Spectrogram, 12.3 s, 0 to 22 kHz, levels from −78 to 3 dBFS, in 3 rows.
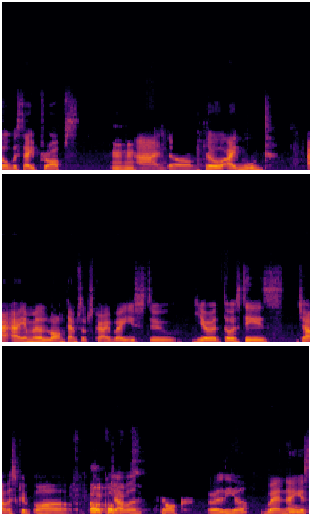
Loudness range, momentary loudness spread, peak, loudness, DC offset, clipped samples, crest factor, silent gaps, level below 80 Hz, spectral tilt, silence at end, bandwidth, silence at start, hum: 3 LU; 12 LU; -2 dBFS; -23 LUFS; under 0.1%; under 0.1%; 22 dB; none; -72 dBFS; -4.5 dB/octave; 0 s; 11 kHz; 0 s; none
